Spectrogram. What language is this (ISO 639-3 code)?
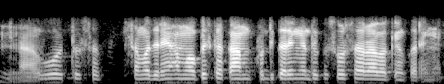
hin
